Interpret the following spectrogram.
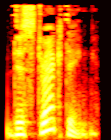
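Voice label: "distracting", British English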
